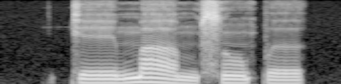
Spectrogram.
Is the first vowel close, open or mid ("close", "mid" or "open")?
mid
